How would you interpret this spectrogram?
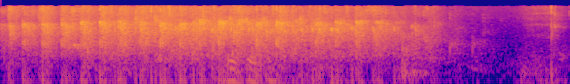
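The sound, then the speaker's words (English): A crowd breaks into sustained, dense applause with scattered cheers, holding loud for about six seconds before thinning out and fading to a few stray claps. “I hope you're still cheering when you're on the rack.”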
